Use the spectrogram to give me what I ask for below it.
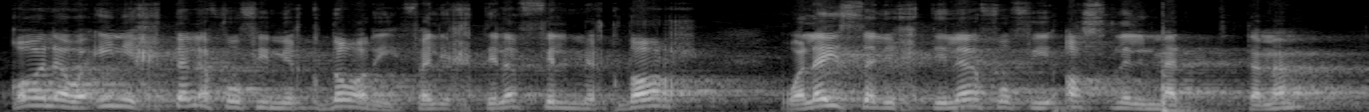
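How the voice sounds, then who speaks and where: Gravelly Egyptian sheikh in an echoey hall. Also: male voice, fairly high pitch, animated, fast talker. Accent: Egyptian Arabic. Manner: checks in with listeners by asking questions, then answers them himself; reads a passage aloud, then explains it. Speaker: sheikh teaching Quran sciences. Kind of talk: classroom lesson explaining a book. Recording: echoey hall with long reverb.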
